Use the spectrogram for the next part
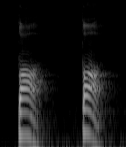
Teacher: A'ta, le ta il est grave, il est emphatique, c'est pas te.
